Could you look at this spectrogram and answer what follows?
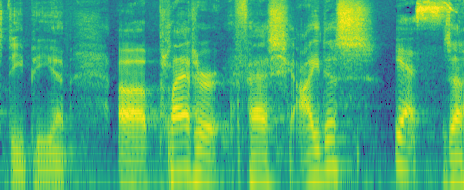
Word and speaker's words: plantar fasciitis: ask her to to to pronounce DPM uh planter fasciitis yes is that how it's pronounced plantar fasciitis and it's commonly known as Hills Spurs hillspur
